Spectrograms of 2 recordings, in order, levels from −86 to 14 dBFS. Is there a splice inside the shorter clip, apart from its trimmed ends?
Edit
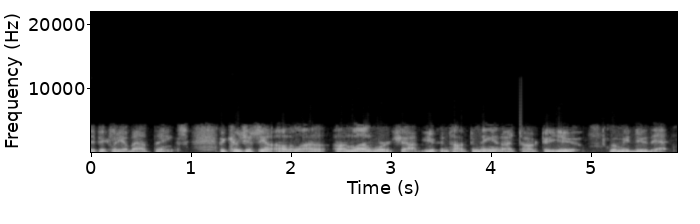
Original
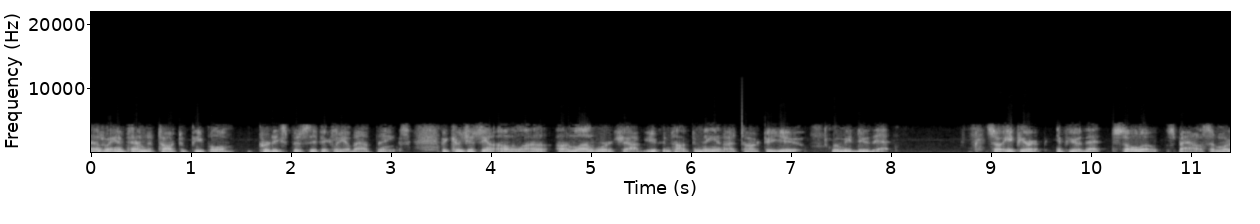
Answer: no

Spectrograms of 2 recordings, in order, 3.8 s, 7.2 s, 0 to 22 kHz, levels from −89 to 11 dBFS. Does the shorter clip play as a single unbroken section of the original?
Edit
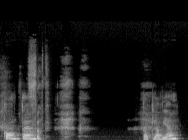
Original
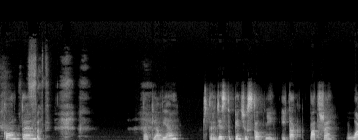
yes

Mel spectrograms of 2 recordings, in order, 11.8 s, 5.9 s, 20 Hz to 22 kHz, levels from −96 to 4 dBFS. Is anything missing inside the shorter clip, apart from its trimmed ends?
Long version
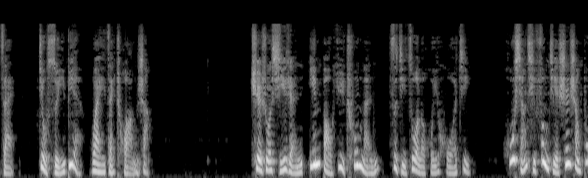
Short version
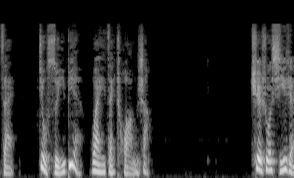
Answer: no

